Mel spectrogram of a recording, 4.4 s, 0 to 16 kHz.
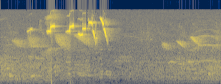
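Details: Captive double-collared seedeater from a breeder, singing the fast 'atilharia' song style, stated at 16 to 28 songs per minute: one quick burst of five sharp, high, clipped whistled notes, then a few softer trailing notes over faint room noise.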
